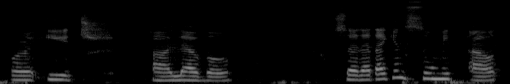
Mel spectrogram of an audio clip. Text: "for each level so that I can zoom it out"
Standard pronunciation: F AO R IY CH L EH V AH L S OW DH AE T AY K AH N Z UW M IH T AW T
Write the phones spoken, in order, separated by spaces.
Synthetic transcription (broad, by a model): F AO R IY CH L EH V AH L S OW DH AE T AY K AH N S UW M IH T AW T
